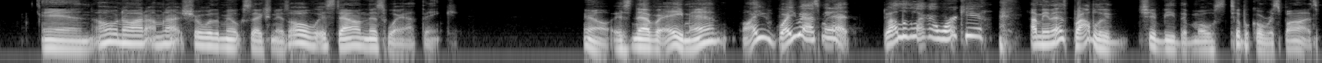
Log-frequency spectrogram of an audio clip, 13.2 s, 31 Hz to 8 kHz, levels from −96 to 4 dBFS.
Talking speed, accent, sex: 220 wpm, American, male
